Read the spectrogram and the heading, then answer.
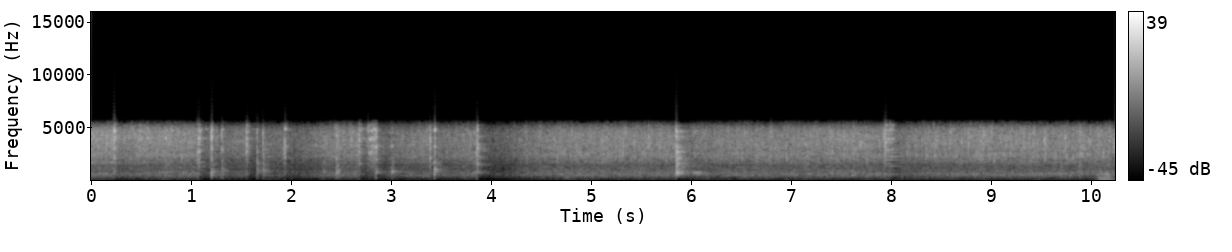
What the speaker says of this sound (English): I want to deep fry the potatoes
